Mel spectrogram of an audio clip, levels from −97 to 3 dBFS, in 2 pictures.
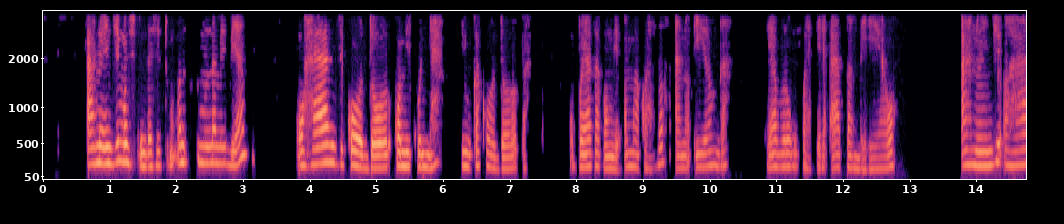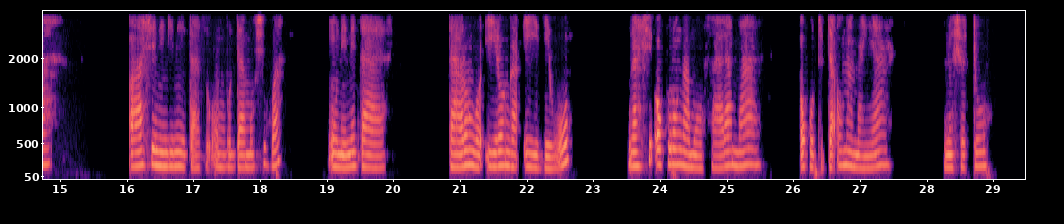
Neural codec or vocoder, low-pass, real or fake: none; 3.6 kHz; real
